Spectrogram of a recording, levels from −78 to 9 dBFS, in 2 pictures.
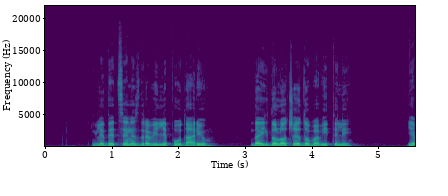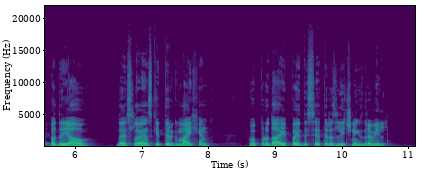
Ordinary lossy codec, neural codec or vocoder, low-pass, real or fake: none; none; 19.8 kHz; real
